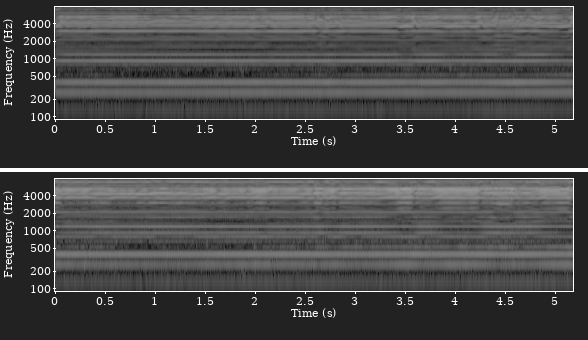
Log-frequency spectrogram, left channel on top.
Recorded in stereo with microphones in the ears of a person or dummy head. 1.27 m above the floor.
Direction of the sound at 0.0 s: 75° right (ahead or behind).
